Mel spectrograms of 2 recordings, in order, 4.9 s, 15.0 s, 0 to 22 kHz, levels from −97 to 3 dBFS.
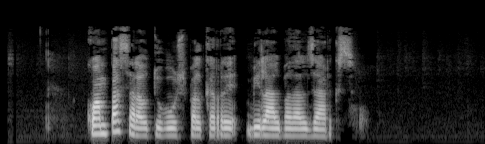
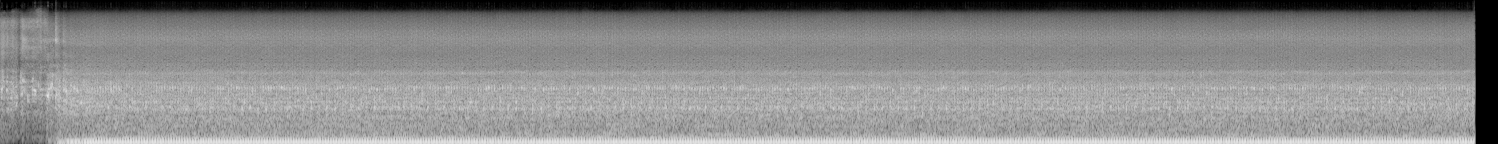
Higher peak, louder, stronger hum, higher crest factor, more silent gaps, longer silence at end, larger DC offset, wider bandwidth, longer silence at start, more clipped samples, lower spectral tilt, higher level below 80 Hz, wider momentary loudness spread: about the same, -2 dBFS vs 0 dBFS; second, -22 LUFS vs -13 LUFS; neither; first, 22 dB vs 12 dB; neither; first, 1.35 s vs 0.25 s; neither; second, 11.5 kHz vs 16 kHz; first, 0.9 s vs 0 s; neither; first, -4.5 dB/octave vs -2.5 dB/octave; second, -80 dBFS vs -14 dBFS; first, 9 LU vs 1 LU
